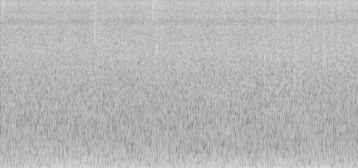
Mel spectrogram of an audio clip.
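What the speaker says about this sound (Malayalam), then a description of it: "ആ വെള്ളച്ചാട്ടം" A waterfall inside Gupteshwor Mahadev Cave in Pokhara, Nepal, produces a loud, steady, broadband rush of falling water that fills the whole stretch without a break.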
